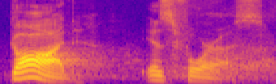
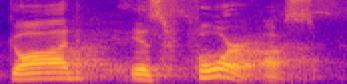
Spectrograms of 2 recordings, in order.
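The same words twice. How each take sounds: First: The stress is on the word God. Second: The stress is on the word for.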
